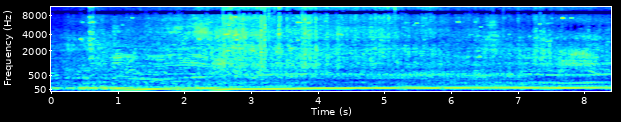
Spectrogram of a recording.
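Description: A Centurion medium tank's engine runs with a deep, steady rumble, loud and continuous throughout with no pauses.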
